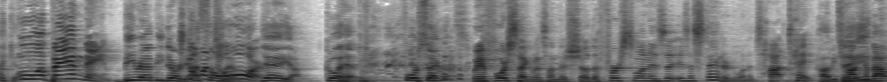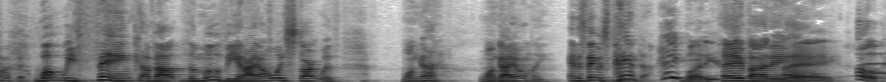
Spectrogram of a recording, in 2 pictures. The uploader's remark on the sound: Here is our live show episode. If you made it out, thanks for making it such an amazing evening!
